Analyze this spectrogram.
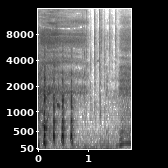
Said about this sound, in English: we both hear the typing of the other person.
